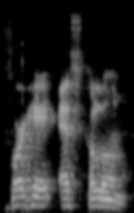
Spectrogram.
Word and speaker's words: Jorge Escalona: Jorge Escalona. There you Perfect. go. I didn't want to pronounce it and butcher it, so I figured out what to do it.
